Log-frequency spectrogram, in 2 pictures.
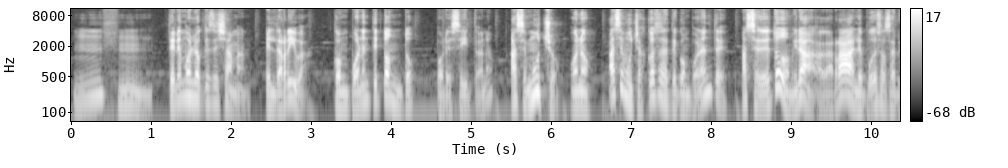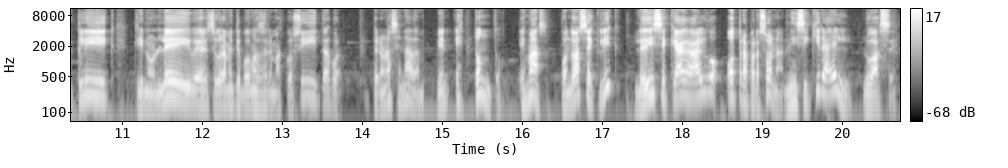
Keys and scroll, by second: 1.1 Escape, 2.2 k, 2.4 k, 3.2 g, 4.3 shift+g, 5.0 g, 5.4 Escape, 6.4 j, 7.3 Escape, 8.7 j, 9.7 Escape, 10.7 j, 11.5 Escape, 11.8 k, 16.7 e, 20.2-20.7 typing.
